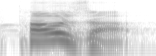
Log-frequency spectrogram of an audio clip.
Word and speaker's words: Pozo: Pozo.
